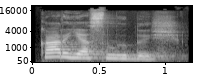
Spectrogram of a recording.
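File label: "каръяс лыдысь", Komi, female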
